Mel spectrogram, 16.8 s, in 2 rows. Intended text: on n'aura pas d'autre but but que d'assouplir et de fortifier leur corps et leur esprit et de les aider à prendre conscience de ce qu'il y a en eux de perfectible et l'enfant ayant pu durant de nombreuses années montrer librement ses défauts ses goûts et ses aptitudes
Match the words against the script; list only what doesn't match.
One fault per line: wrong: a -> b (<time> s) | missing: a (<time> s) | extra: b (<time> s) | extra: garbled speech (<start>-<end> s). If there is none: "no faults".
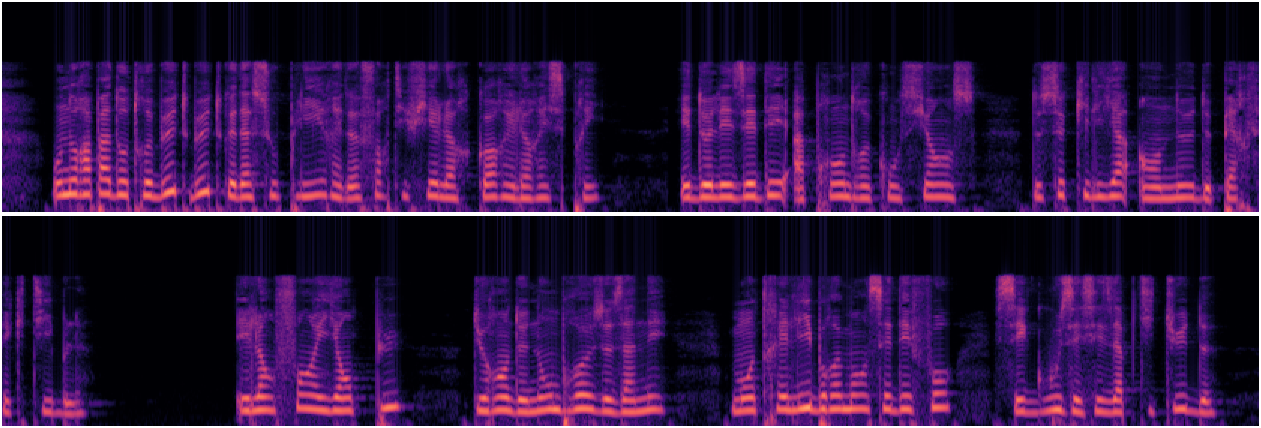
no faults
